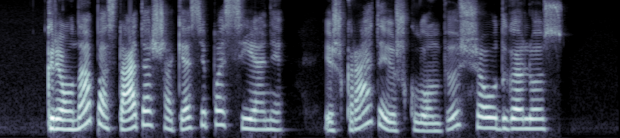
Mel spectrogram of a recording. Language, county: Lithuanian, Utena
